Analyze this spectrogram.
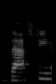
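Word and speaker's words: Vashti: Did I pronounce correct? You've got it now. That's exactly how you say it. Bashy Harrison.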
